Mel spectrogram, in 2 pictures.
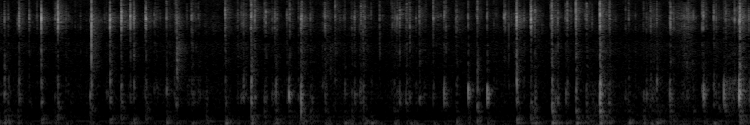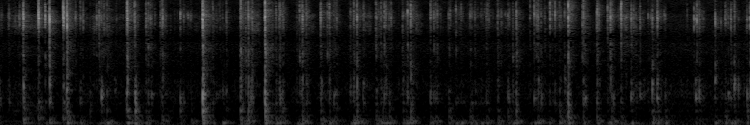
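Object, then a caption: Plastic laptop keyboard keys. Fingertips tap fast on the dark grey plastic chiclet keys of an ASUS laptop keyboard, typing in a steady stream of quick, dry clicks. Each tap dies away almost instantly, with a soft low thud under a bright plastic tick, and a few louder keystrokes stand out from the rapid patter.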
